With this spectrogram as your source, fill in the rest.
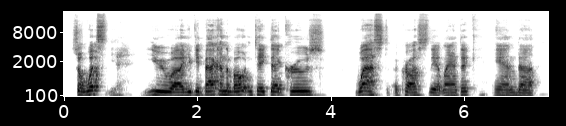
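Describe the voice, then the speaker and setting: At a fairly slow pace, a man with a fairly high pitch speaks in a monotone, flat intonation. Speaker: podcast host. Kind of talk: podcast interview questions.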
